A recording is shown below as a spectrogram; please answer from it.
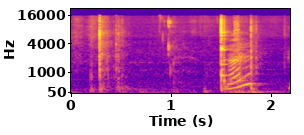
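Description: A few light taps and clicks of a cut paper plate ring being handled and laid down on a table, then a woman says "Now".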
